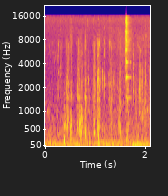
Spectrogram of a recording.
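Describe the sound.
Quiet eating sounds from a bowl of Morioka ramen: soft chewing and light utensil clinks against a dish, with one sharper clink standing out near the end.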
